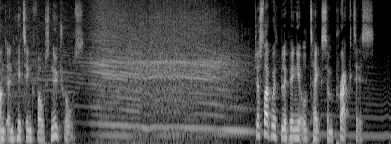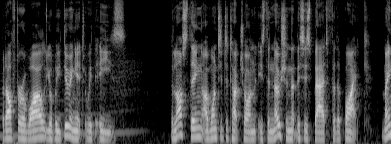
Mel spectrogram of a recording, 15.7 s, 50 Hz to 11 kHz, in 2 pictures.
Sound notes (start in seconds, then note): 2.1 engine revving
